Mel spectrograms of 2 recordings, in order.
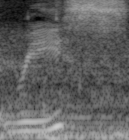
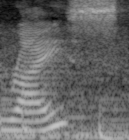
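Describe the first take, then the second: First: The vowel sounds like ee. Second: The vowel sounds like eye. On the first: The speaker calls it right. "you pronounce it Reese" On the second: The speaker calls it wrong. "and not Rice"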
